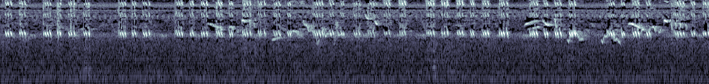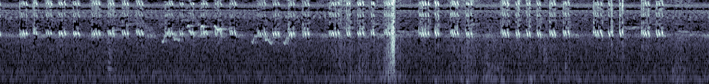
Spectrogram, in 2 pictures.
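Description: Insects chirping in short pulsed bursts, about two or three chirps a second, repeated steadily and high-pitched. One sharp click cuts through about three-quarters of the way in.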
